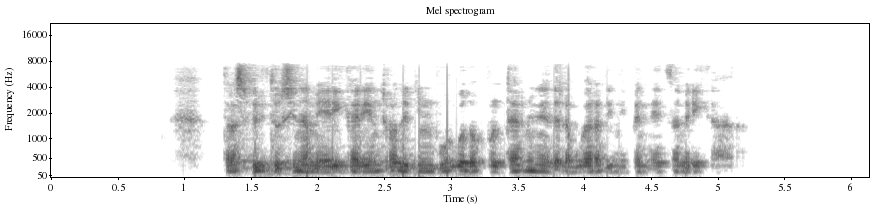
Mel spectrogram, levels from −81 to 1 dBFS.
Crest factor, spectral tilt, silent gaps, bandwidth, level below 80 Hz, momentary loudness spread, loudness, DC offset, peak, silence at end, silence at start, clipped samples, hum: 18 dB; -5.5 dB/octave; 1.20-1.27 s; 8 kHz; -62 dBFS; 15 LU; -29 LUFS; under 0.1%; -12 dBFS; 1 s; 0.95 s; under 0.1%; none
